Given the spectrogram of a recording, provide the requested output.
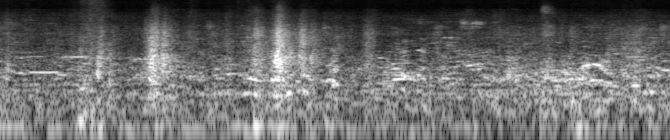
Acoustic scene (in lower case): crowded indoor space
